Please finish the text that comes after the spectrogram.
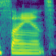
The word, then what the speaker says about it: science: A better answer is to say that the SC in science makes an S sound, like the phoneme S.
